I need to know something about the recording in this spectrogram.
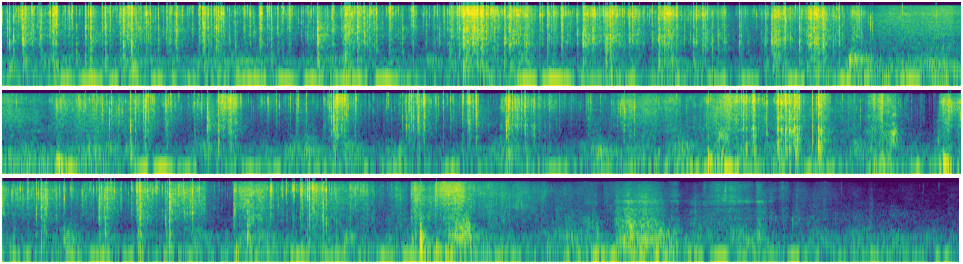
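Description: Bubble wrap crinkles and crackles as it is peeled away.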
